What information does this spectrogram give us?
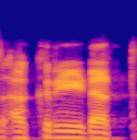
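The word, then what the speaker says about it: अक्रीडत्: The actual precise pronunciation is akridat.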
